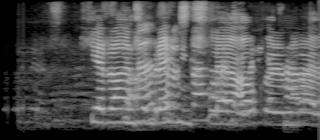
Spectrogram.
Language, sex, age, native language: Icelandic, female, 15, Icelandic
